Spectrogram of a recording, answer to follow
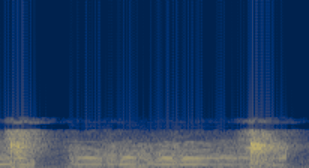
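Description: A housefly buzzing steadily, broken by two loud hand claps about a second and a half apart as hands snap shut on it.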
